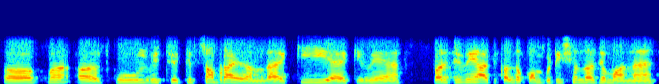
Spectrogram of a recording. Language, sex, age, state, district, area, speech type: Punjabi, female, 45-60, Punjab, Jalandhar, urban, conversation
